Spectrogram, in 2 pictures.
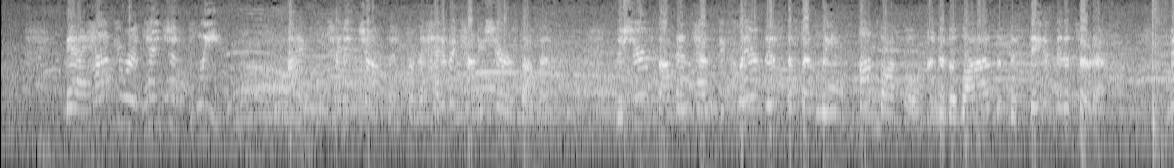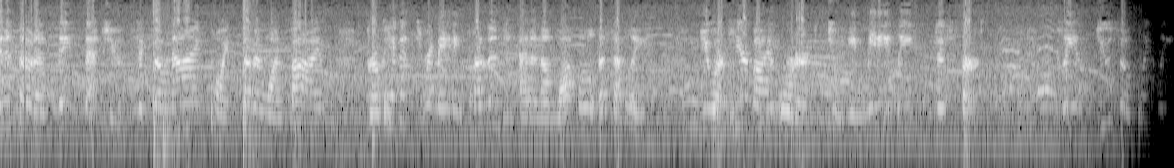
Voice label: Crowd - Police Shooting - Sheriff Announcement To Leave; MN Police Shooting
